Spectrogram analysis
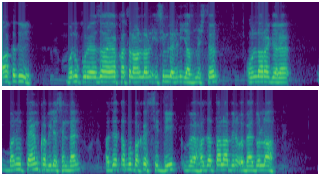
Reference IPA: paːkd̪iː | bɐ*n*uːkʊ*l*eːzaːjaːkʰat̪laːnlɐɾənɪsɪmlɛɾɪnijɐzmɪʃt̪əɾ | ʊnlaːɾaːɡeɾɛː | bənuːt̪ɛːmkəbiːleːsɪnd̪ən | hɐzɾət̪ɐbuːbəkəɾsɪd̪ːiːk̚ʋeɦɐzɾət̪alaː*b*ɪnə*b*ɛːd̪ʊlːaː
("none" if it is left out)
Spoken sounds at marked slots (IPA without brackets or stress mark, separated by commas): n, ɾ, b, b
